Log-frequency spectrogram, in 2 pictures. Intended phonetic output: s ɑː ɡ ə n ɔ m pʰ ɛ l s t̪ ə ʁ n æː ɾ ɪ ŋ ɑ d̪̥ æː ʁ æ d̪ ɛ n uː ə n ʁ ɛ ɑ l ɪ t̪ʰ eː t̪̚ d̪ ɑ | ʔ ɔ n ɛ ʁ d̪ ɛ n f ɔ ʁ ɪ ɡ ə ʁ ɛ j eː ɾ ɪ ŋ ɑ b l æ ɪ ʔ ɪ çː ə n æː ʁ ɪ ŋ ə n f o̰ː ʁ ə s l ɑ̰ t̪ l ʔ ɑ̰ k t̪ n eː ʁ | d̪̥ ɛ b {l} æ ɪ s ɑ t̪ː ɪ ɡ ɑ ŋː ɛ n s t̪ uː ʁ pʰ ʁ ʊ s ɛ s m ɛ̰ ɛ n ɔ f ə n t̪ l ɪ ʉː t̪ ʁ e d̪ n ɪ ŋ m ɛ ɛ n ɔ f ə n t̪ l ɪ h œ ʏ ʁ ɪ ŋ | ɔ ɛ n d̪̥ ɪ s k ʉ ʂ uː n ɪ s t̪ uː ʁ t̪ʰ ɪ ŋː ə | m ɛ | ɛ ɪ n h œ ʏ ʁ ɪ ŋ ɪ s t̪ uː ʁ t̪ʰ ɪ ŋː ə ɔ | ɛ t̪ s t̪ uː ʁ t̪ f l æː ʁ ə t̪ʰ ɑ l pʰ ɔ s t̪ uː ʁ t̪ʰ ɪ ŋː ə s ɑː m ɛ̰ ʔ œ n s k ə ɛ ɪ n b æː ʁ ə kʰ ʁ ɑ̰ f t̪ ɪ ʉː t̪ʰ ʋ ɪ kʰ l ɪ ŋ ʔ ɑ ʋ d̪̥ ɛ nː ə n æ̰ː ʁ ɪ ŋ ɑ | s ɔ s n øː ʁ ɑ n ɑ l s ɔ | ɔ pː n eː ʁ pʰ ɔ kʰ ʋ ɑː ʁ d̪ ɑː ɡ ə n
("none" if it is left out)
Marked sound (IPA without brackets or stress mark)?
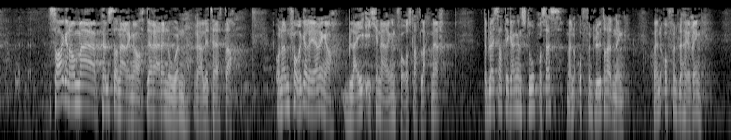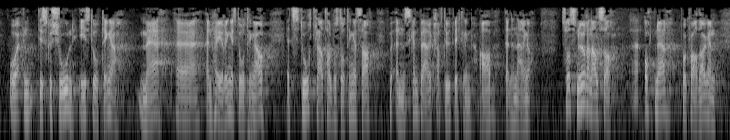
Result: l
